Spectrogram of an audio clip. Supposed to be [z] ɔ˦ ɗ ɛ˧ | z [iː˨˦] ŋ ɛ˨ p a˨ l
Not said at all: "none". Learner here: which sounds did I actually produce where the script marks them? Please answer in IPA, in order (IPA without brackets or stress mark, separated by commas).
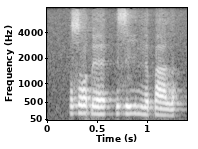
z, iː˧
